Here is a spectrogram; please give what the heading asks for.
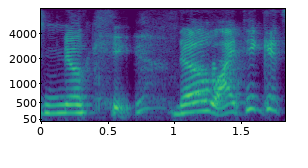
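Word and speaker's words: gnocchi: But you know, my Pennsylvania roots come out and I'm always saying noki because I know that's the Pennsylvania version. And I give it the knocky. It's You're right. It's Noki.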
